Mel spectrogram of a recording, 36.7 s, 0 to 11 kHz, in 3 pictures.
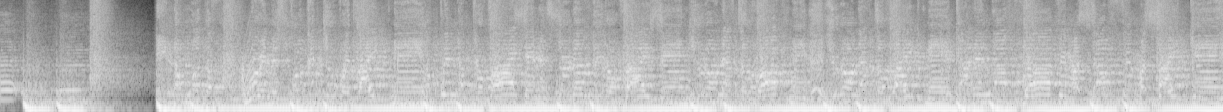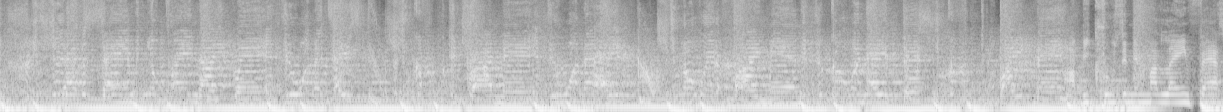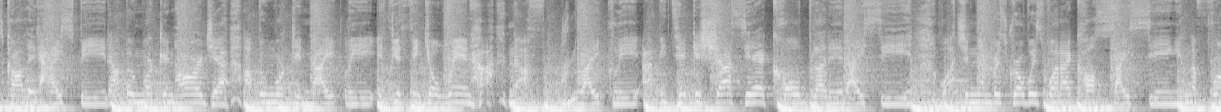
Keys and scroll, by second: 10.5 ctrl+space, 12.2 ctrl+space, 13.4 ctrl+t, 17.5 ctrl+space, 32.4 ctrl+alt+space.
